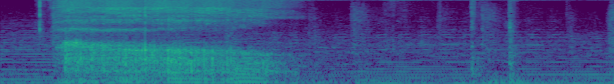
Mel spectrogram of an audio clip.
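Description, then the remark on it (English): A person lets out one loud, rough growl, imitating an angry animal, lasting about a second before fading into quiet room noise. “Okay, it is afraid of you now, and you are going to growl”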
